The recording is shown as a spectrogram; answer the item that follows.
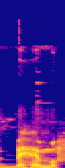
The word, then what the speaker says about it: Behemoth: Ela tem um nome, uma escrita diferente, mas a pronúncia é essa, Behemoth.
